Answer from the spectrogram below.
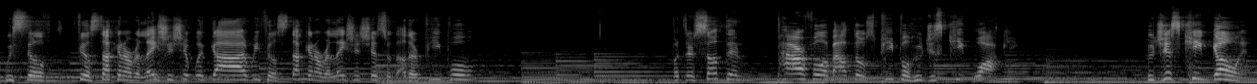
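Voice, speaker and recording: Male pastor preaching, high tenor with sharp bright edge, faint keys underneath. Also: moderate pace, music in the background. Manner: repetitive preaching cadence, rising to emphatic peaks. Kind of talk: sermon. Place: church sanctuary.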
